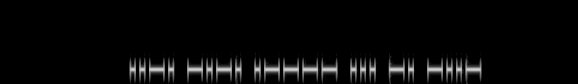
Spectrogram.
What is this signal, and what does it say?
Morse code, heard as a keyed tone, about 25 wpm, 700 Hz. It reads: FC1SNX
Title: DXCC-100 Call Signs - 6 Characters - 25wpm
